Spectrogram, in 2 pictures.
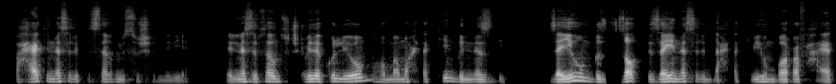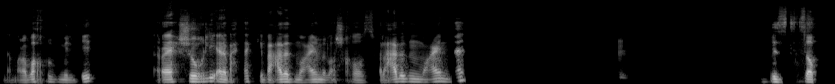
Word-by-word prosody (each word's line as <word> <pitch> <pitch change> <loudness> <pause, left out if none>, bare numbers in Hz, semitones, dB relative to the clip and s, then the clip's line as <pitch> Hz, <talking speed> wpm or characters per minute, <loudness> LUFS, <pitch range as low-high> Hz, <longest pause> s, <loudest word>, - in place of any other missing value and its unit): في - - -10
حياة 145 - +7
الناس 130 +2 -2
اللي 125 -2 -7
بتستخدم 120 -1 -7
السوشيال 110 -2 -10
ميديا، 95 0 -17 0.4
الناس 110 +5 +1
اللي 120 - -2
بتستخدم 135 +3 +1
السوشيال 130 -1 -9
ميديا 135 -1 +6
كل 135 0 -2
يوم 155 +8 +4
هُم 115 -2 -8
محتكِّين 115 +5 -5
بالناس 115 -2 -2
دي، 100 - -22 0.4
زيهُم 150 +7 +6
بالضبط 120 +2 +2
زي 125 +4 +7
الناس 135 0 -1
اللي 115 -3 -9
بنحتك 110 - -10
بيهُم 115 0 -3
برّه 110 0 +2
في 110 - -15
حياتنا. 105 +1 -3
ما - - -21
أنا 100 - -5
باخرُج 120 +1 -4
من 110 - -9
البيت 130 +8 -6 0.6
رايح 115 0 +4
شغلي 135 +3 +2
أنا 120 - +6
باحتِك 130 +4 -9
بعدد 115 0 +2
معيَّن 110 +1 -2
من 115 - -4
الأشخاص، 100 -1 -9
فالعدد 135 +2 0
المعيَّن 125 +2 -2
ده - - -1 1.6
امم. - - -22 1.4
بالضبط، 120 -3 +1
120 Hz, 165 wpm, -26 LUFS, 110-130 Hz, 1.6 s, حياة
